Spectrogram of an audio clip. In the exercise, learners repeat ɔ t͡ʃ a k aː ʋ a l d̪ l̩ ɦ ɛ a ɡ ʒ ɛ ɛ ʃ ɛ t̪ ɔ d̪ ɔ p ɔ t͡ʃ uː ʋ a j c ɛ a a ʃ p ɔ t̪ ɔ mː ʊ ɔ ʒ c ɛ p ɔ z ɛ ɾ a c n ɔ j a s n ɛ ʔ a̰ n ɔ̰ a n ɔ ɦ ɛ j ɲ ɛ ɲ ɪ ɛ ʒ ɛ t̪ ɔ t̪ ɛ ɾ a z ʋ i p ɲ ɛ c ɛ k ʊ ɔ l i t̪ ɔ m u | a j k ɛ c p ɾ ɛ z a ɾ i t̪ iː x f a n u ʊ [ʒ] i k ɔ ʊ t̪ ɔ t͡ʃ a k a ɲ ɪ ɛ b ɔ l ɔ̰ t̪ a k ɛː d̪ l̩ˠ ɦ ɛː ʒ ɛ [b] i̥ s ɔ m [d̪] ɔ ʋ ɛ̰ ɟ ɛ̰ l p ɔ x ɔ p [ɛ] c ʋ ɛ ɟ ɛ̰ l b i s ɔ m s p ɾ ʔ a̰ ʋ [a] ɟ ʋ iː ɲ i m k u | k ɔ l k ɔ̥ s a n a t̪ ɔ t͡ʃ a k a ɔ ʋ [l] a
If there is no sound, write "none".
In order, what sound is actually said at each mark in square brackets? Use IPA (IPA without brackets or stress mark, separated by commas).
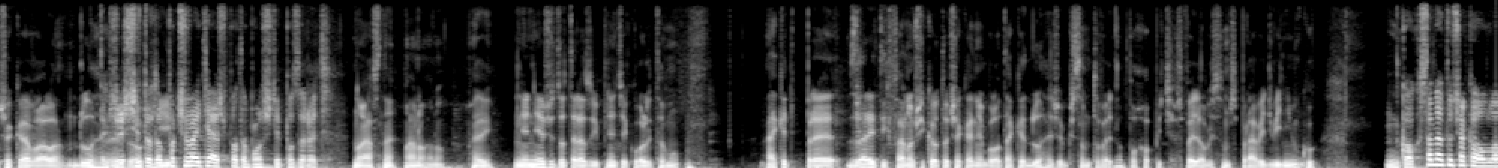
ʃ, b, t̪, i, i, l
